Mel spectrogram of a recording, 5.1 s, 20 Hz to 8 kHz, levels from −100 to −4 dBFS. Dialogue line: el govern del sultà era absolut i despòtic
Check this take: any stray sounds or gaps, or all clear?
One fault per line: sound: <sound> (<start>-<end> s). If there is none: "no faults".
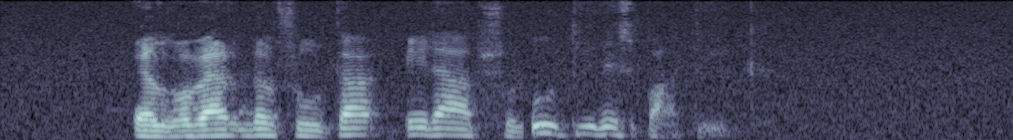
sound: dropout (2.6-2.7 s)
